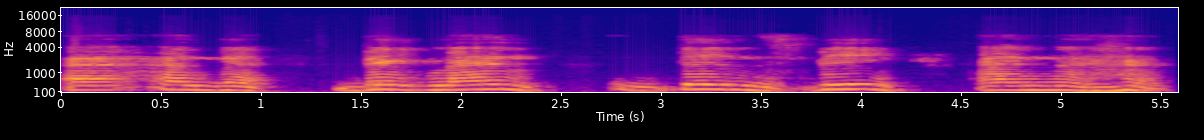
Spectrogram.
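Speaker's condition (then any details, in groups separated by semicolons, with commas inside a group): ALS; progressive muscle weakness first noticed doing push-ups, initially blamed on accident; weight loss, falls, trouble using hands and arms, can no longer write; sounds drunk to strangers, voice weakened and more bubbling since Camino, wife Steffi helps explain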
